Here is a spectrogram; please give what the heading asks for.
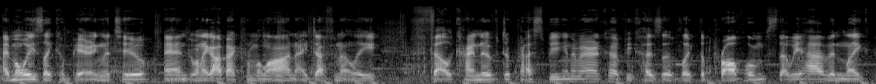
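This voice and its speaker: A man's voice: low-pitched, a bit bright. A man from Chile answering a street interview in a reflective, slightly rueful way. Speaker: passerby interviewee. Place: outdoors on a city street.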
